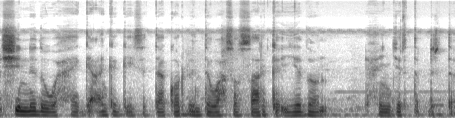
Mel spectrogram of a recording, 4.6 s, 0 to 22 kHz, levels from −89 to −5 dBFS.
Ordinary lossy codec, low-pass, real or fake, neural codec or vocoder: none; none; real; none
